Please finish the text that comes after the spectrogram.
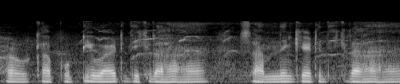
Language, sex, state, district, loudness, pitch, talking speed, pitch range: Hindi, male, Bihar, Patna, -18 LUFS, 130 Hz, 165 wpm, 125-135 Hz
